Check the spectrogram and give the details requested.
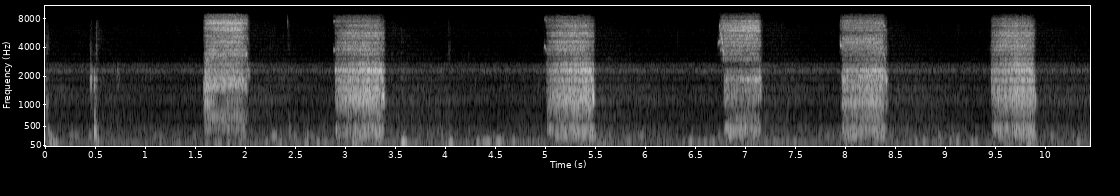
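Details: Barn owls at the nest on 07/02/2024, with rodents delivered and the young being fed: six harsh, broadband hissing screeches, each about half a second long, come roughly every 1.5 seconds over a steady low hum.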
